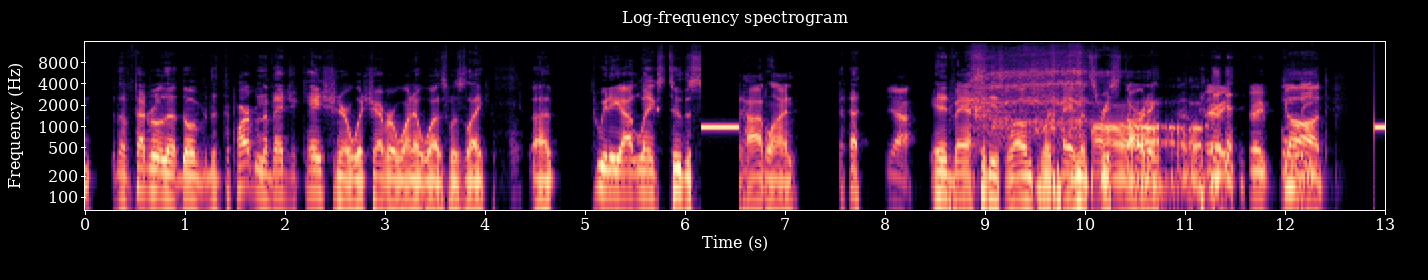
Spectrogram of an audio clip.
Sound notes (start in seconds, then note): 8.8 exasperated sigh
